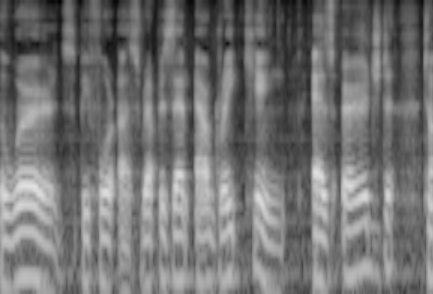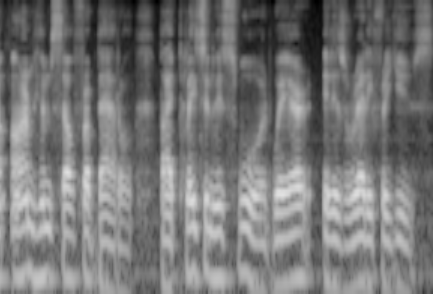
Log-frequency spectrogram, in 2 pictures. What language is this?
English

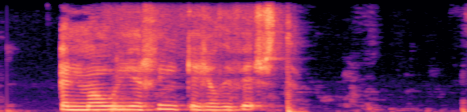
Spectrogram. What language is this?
Icelandic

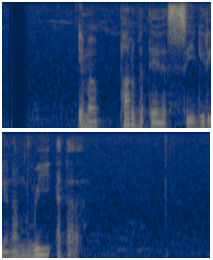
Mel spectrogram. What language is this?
Sinhala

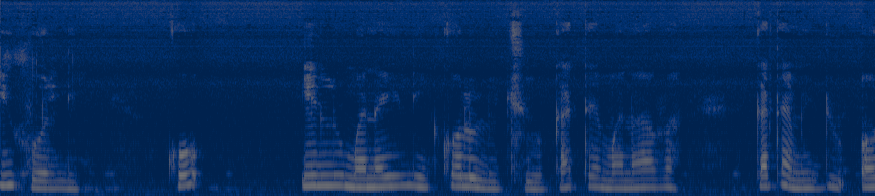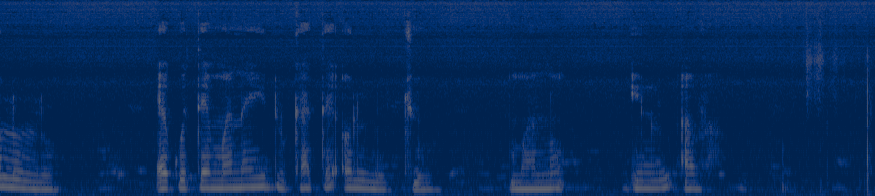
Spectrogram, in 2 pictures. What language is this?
Ikposo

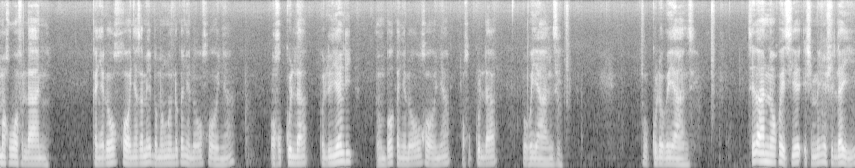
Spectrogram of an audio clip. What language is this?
Wanga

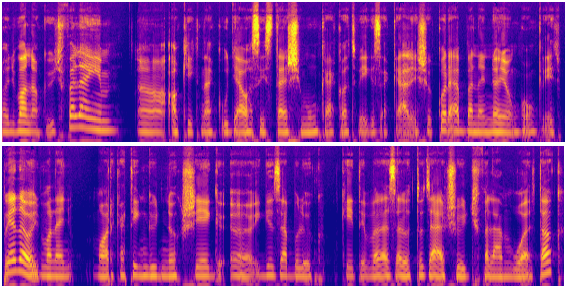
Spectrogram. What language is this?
Hungarian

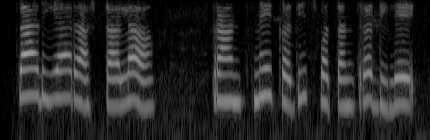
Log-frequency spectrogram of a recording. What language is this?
Marathi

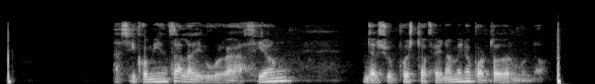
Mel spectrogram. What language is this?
Spanish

